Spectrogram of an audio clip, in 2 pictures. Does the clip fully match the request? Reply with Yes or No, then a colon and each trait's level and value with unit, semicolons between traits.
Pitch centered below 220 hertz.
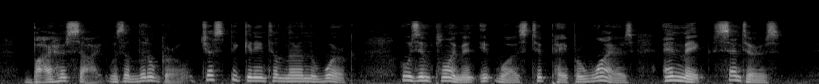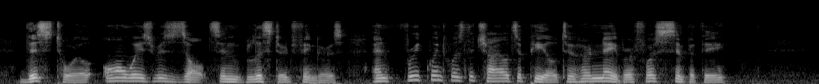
Yes: medium, 140 Hz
